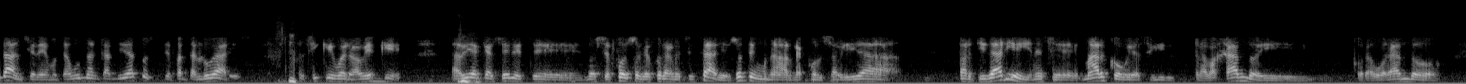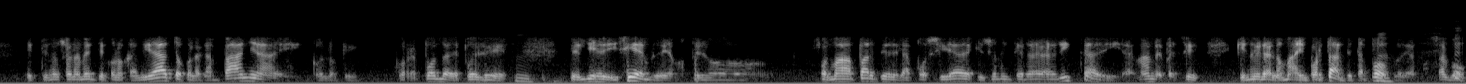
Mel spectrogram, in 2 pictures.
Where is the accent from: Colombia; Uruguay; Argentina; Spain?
Argentina; Tandil, Buenos Aires Province; y yo soy de Tandil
